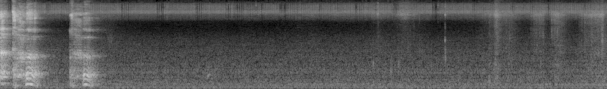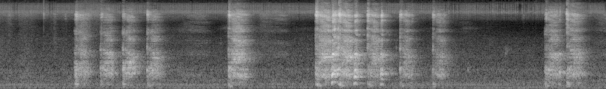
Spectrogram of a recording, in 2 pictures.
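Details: Young girl coughing: several bouts of short, dry coughs, some in quick clusters, separated by quiet stretches.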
